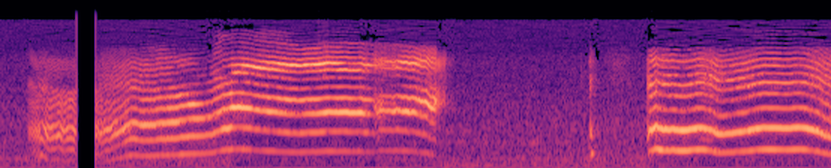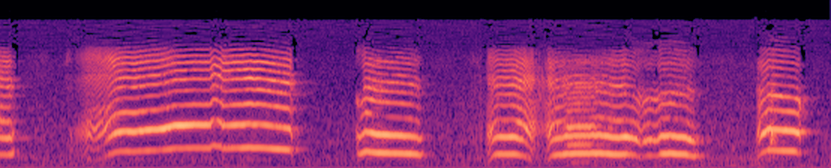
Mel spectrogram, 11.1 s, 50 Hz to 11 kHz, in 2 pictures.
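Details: 5-month-old infant: repeated tonal crying bursts with short catches between them; ordinary infant cry.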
